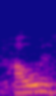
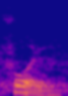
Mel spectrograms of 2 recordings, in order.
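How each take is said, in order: First: The vowel sounds like 'ow'. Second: The vowel sounds like 'oh'. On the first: The speaker calls it right. "ফাউল সম্ভবত" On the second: The speaker calls it wrong. "Sorry এম উচ্চারণটা হতে পারে ভুল করছে"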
